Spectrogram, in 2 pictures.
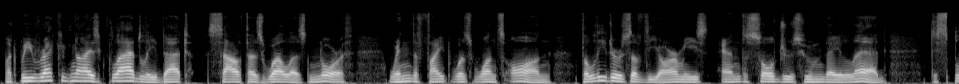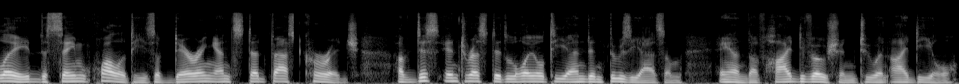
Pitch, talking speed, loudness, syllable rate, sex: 120 Hz, 150 wpm, -18 LUFS, 4.2 syllables/s, male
